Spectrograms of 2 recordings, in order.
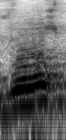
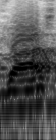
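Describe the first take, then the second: First: The vowel is a rounded 'aw' sound. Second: The vowel is an open, unrounded 'ah' sound. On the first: The speaker calls it right. "बल्कि वोज पढ़ें, ये अच्छा accent है" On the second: The speaker calls it wrong. "आप वाज ना पढ़ें"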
